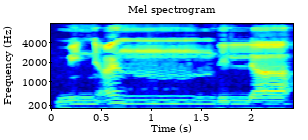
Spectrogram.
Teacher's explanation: আর লফজ জালাল এখানে আমরা লাইট করে পড়ব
